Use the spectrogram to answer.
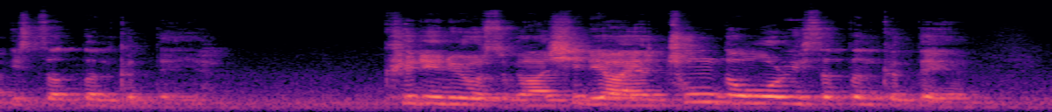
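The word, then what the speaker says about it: Quirinius: 또 구레뇨는 보통 퀴리니우스라고 발음합니다. 퀴리니우스.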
